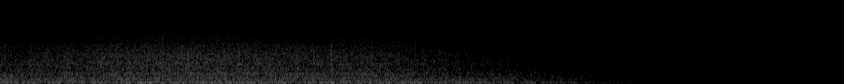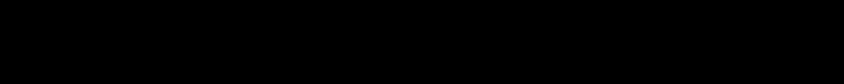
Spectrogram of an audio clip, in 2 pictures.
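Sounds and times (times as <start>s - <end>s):
light breeze among trees: 0.0s - 6.5s.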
